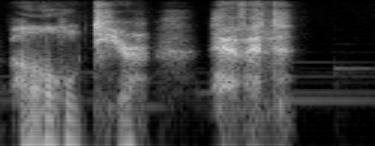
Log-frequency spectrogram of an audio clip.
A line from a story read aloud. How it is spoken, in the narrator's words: the hunchback moaned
